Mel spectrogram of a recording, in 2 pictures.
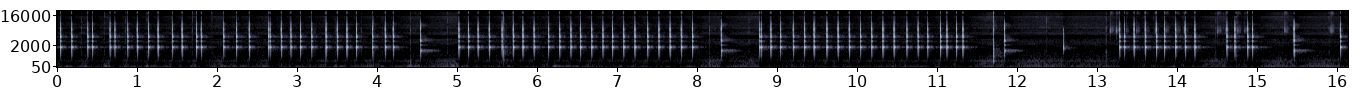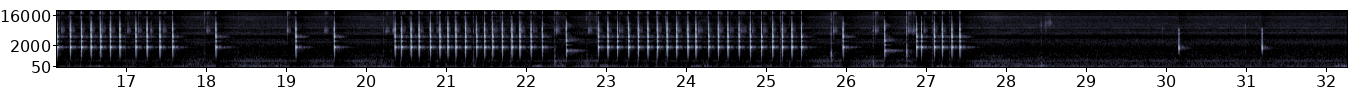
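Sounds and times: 
Huawei phone typing sound: 0.0s - 12.0s, 13.1s - 18.3s, 19.0s - 27.6s.

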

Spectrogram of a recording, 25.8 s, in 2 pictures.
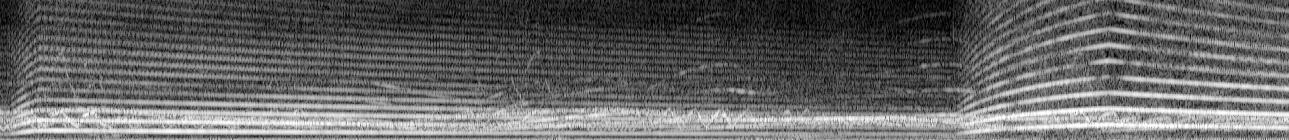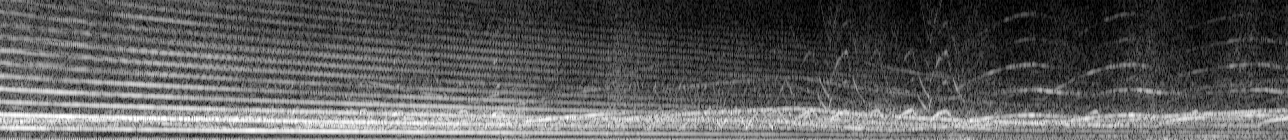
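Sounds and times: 
fire truck siren: 0.0s - 25.7s.

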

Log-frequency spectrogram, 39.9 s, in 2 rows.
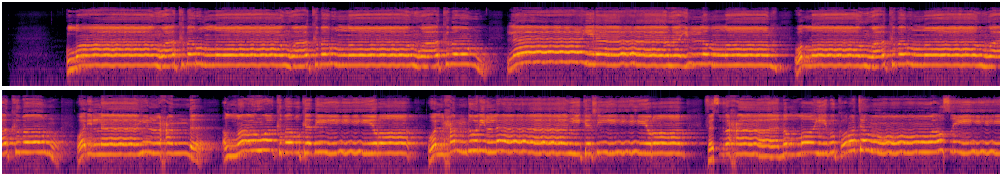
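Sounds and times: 
Eid al-Fitr takbir chanting: 1.3s - 39.9s.

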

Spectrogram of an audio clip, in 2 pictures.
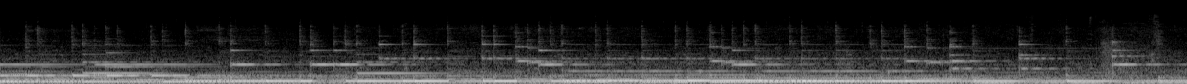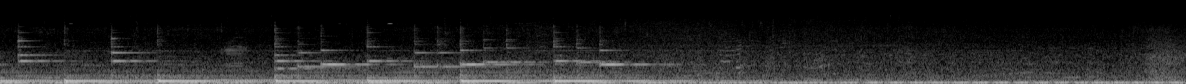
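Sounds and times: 
handpan playing: 0.0s - 23.5s.

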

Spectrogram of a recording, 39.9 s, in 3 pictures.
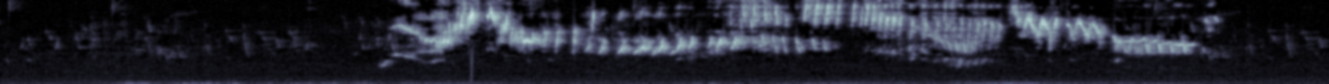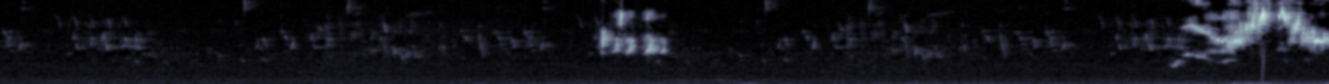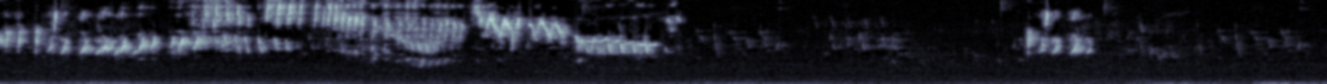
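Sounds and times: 
Gouldian finch singing: 0.5s - 12.2s, 18.5s - 20.2s, 21.6s - 39.8s.

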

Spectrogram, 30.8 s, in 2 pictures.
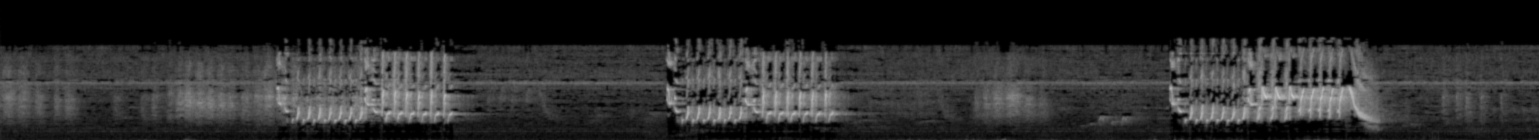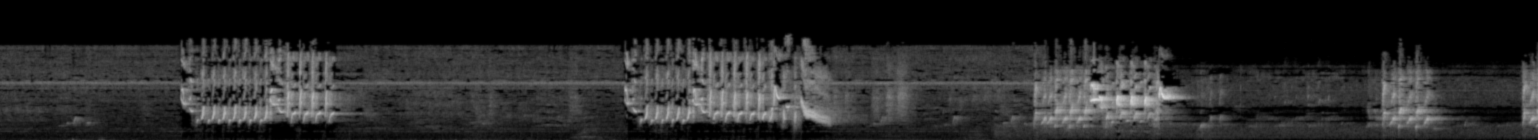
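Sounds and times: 
finch chirping: 1.4s - 4.7s, 6.7s - 8.6s, 9.4s - 15.1s, 17.2s - 19.0s, 20.0s - 26.9s.

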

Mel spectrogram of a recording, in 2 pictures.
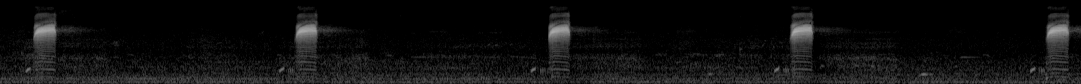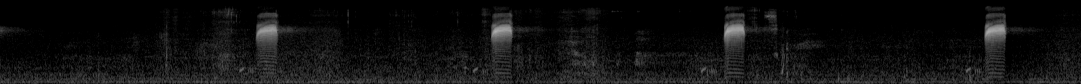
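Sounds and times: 
woodcock calls: 0.2s - 1.3s, 2.6s - 3.7s, 5.3s - 8.5s, 9.2s - 11.2s, 13.1s - 13.9s, 15.4s - 16.2s, 17.7s - 18.6s, 20.4s - 21.1s.

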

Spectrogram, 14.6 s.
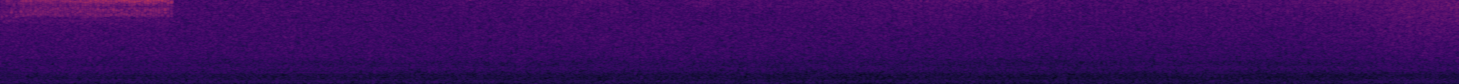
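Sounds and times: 
grasshoppers chirping near a forest: 0.0s - 1.8s
wind near a forest: 0.0s - 14.5s.

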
